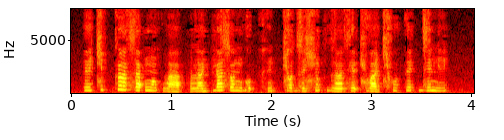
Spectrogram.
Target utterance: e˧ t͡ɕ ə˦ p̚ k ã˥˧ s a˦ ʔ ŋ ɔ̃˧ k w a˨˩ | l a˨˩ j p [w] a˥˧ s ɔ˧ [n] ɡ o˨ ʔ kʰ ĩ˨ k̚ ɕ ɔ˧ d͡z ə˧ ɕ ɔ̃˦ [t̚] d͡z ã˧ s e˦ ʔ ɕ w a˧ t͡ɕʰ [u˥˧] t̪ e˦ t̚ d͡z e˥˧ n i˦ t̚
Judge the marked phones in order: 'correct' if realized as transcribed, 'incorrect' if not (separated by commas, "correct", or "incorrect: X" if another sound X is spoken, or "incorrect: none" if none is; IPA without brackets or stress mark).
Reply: incorrect: j, correct, incorrect: k̚, correct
